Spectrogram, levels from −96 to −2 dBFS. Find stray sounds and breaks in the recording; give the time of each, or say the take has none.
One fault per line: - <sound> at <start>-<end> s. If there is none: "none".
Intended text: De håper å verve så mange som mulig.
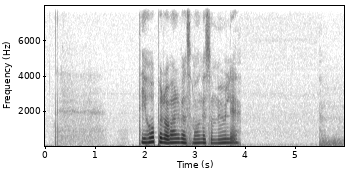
none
